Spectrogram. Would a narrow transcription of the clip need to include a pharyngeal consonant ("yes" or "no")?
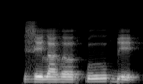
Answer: no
